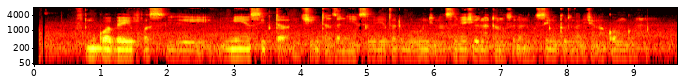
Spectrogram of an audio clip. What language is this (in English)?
Swahili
